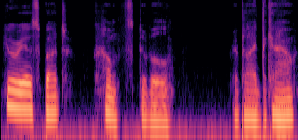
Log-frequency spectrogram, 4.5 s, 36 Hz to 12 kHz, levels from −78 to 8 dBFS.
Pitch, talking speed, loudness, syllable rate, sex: 100 Hz, 80 wpm, -17 LUFS, 3.4 syllables/s, male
